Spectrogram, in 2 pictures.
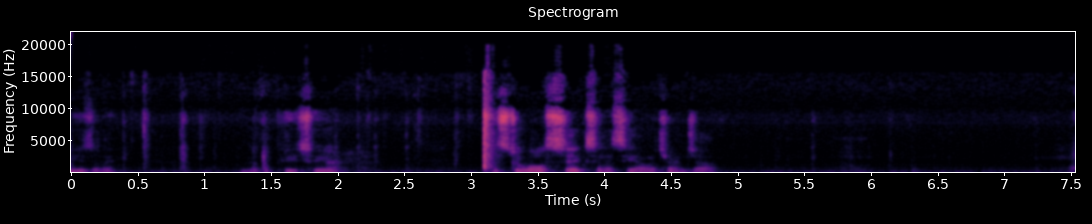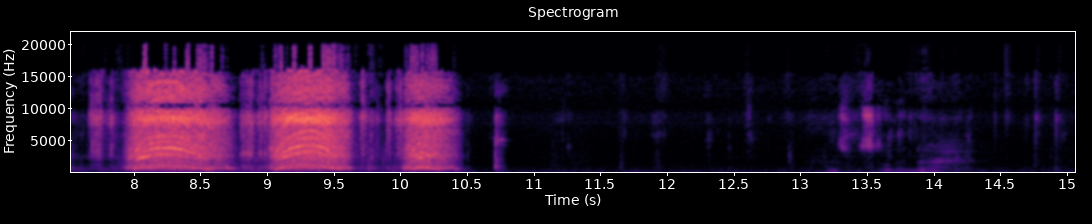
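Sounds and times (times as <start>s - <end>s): power drill whining: 7.5s - 10.5s.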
